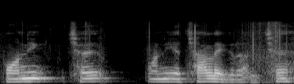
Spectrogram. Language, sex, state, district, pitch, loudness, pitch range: Maithili, male, Bihar, Samastipur, 135 Hz, -21 LUFS, 125-140 Hz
